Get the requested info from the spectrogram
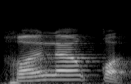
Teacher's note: kha di hujung kerongkong, khalaq, qaf di pangkal lidah.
